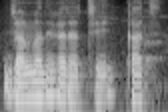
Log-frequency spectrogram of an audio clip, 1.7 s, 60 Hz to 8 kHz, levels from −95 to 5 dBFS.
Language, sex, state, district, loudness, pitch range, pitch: Bengali, male, Tripura, West Tripura, -19 LUFS, 105-115 Hz, 105 Hz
